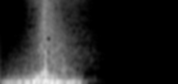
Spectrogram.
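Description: Whoosh sound effect with a deep boom under it for an animated logo. It swells to a peak about half a second in and stops abruptly about a second in.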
